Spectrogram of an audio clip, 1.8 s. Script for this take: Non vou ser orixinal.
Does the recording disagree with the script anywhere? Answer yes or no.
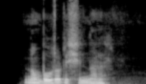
yes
